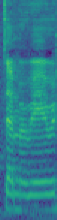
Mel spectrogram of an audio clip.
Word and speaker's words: demerara: Put it in sugar, demerara sugar.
